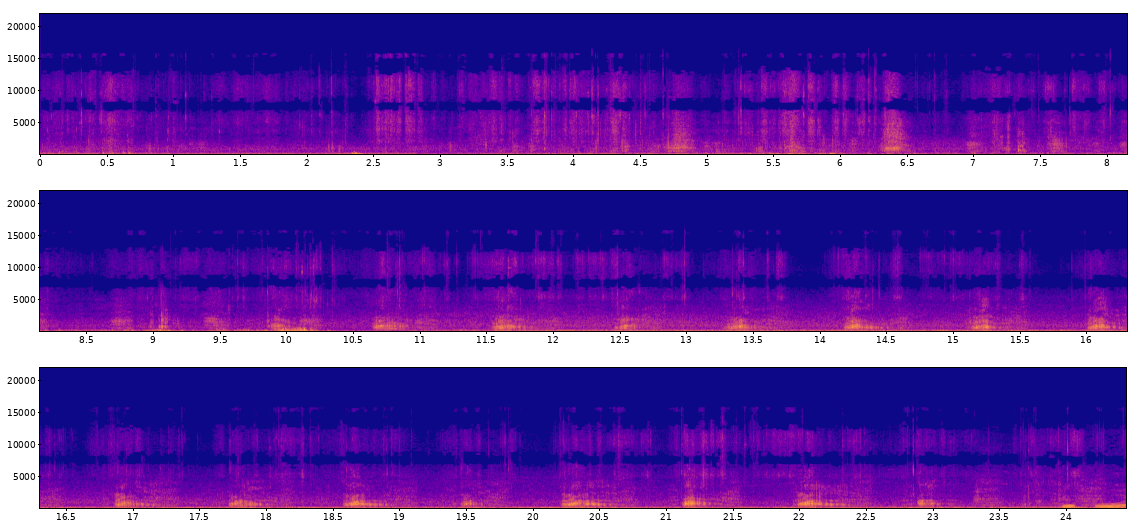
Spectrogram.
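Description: A dog gives a steady run of short barks and yips, evenly spaced, with a few whimpers, while a person talks now and then nearby.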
